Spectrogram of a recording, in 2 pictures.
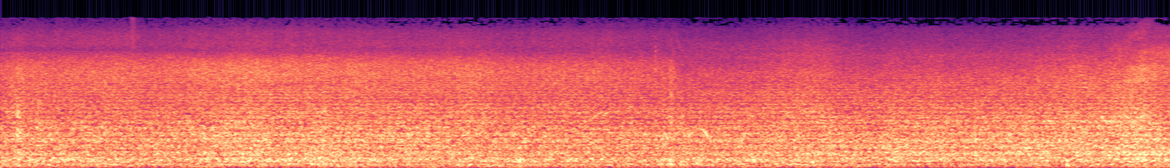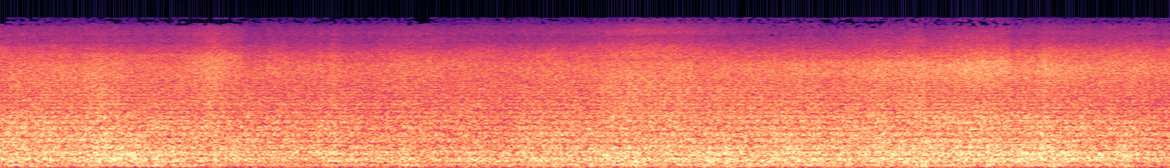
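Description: Ocean surf washing in over a rocky shoreline: a steady rush of water that swells a few times as waves break.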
